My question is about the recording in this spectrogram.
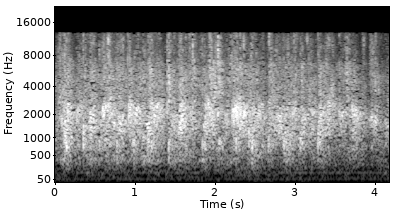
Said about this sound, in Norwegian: En applaus for Jesus og hva han har gjort for oss.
